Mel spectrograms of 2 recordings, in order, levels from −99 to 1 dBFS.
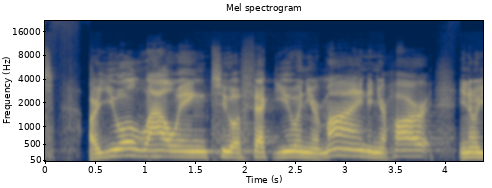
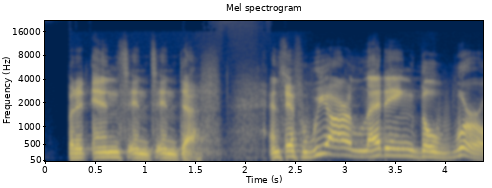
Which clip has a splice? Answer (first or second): second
